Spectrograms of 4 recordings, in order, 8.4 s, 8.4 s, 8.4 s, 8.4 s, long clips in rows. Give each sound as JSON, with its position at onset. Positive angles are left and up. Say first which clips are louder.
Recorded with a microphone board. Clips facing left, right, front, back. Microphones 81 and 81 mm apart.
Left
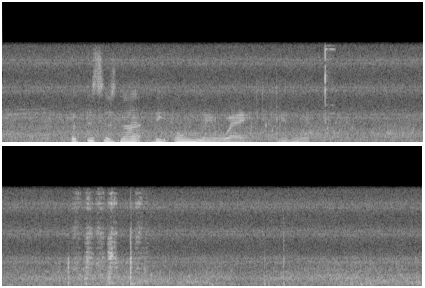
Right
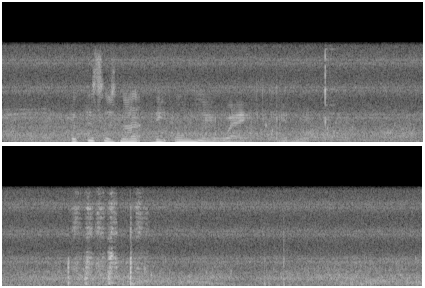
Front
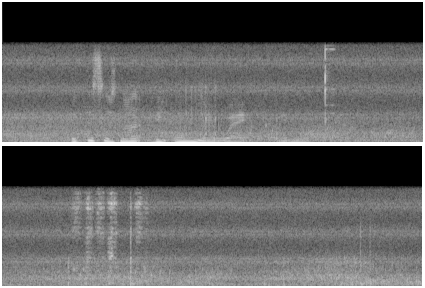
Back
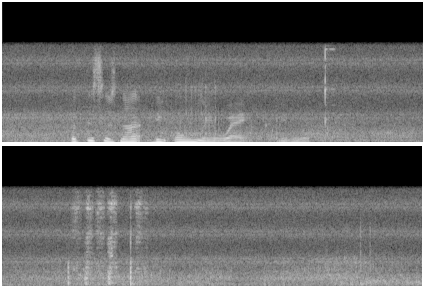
{"t": 0.7, "sound": "a man speaking", "louder": "left 5 dB, back 6 dB", "azimuth_deg": 155}
{"t": 3.2, "sound": "a bell", "louder": "right 1 dB, even", "azimuth_deg": -130}
{"t": 4.9, "sound": "writing", "louder": "right 2 dB, back 7 dB", "azimuth_deg": -165}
